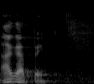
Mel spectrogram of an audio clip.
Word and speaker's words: ágape: La palabra es ágape en griego es la pronunciación ágape.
